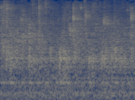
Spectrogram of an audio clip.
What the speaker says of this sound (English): I will start by browning my chicken very well. I'm going to put its skin down.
